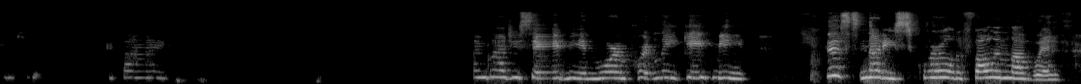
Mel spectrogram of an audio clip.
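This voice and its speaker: A woman's voice: high voice, fairly even intonation, a little slow. A woman playing a tender mother, the last woman on earth, in a staged reading. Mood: grateful. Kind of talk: staged reading, storybook narration.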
